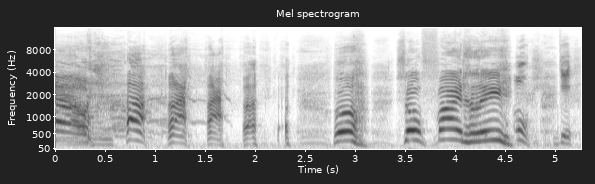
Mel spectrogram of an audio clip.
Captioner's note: laughs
